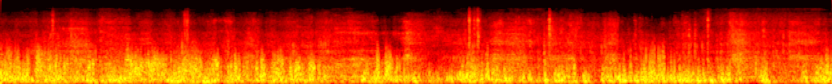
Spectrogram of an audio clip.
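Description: Mountain bike riding fast over a hard-packed dirt trail: steady tyre and wind noise on the microphone, with frequent short rattles and clacks from the bike over the bumps and jumps.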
